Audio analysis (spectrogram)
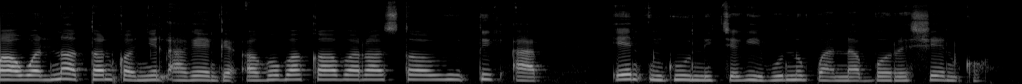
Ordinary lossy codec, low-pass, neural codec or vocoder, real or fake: none; none; none; real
